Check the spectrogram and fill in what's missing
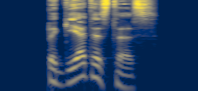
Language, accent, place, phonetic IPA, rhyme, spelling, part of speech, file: German, Germany, Berlin, [bəˈɡeːɐ̯təstəs], -eːɐ̯təstəs, begehrtestes, adjective, De-begehrtestes.ogg
- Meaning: strong/mixed nominative/accusative neuter singular superlative degree of begehrt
